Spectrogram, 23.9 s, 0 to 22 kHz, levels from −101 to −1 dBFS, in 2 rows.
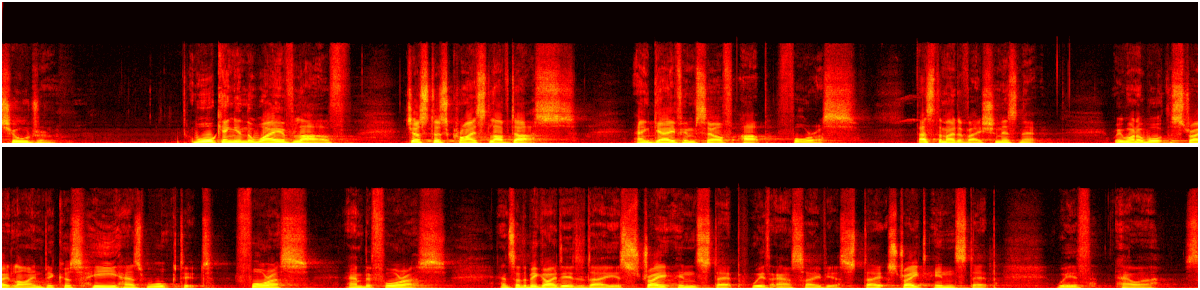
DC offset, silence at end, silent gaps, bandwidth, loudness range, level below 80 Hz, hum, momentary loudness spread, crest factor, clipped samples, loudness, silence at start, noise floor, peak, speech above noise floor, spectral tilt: under 0.1%; 0 s; none; 16 kHz; 5 LU; -60 dBFS; none; 13 LU; 16 dB; under 0.1%; -32 LUFS; 0 s; -68 dBFS; -16 dBFS; 37 dB; -5.5 dB/octave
